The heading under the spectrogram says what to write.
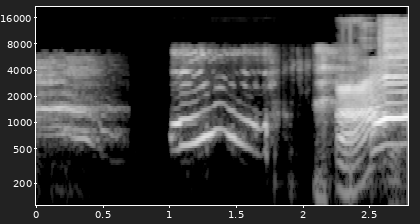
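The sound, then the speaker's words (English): A Wilhelm scream sound effect: three strained, wavering male cries with bending pitch, separated by short gaps, the last one loudest and raspiest. No talking. “I was watching like a compilation of the Wilhelm scream the other day, and I just couldn't stop laughing at how like ludicrous the scream is.”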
